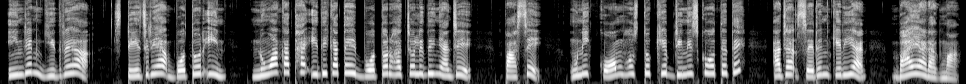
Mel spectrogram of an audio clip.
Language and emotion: Santali, fearful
